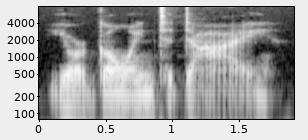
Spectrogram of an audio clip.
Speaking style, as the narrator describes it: Cass says, his voice thoughtful and slow

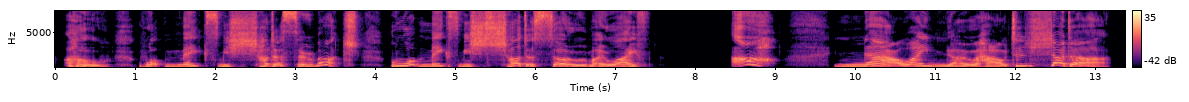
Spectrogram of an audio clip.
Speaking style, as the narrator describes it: Anders woke up and cried

